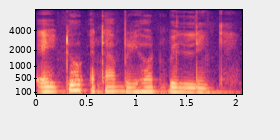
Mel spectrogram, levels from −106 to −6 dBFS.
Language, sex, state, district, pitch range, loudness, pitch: Assamese, male, Assam, Kamrup Metropolitan, 105-120 Hz, -20 LUFS, 115 Hz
